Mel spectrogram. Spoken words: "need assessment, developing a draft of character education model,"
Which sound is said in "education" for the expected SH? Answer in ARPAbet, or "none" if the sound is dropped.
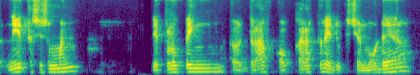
S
